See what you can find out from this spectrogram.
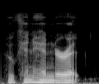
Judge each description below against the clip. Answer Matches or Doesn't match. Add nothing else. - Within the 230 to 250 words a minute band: Matches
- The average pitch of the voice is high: Doesn't match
